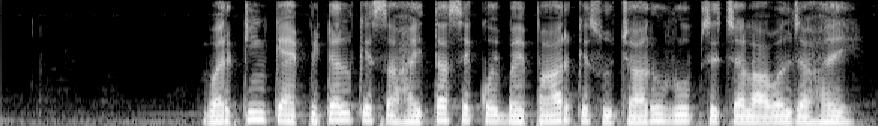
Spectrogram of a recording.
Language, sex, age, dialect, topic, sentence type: Magahi, male, 18-24, Central/Standard, agriculture, statement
